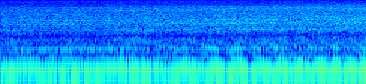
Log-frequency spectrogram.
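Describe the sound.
Car engine in an audio racing video game, a continuous droning hum with a deep low rumble, steady in pitch and loudness with no voices.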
